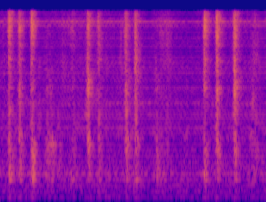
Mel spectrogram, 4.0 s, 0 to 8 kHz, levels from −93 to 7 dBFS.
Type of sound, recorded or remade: remade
